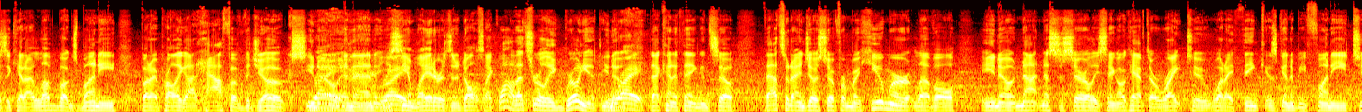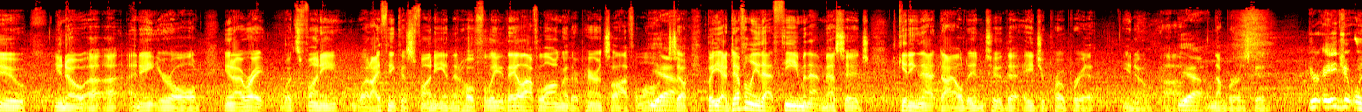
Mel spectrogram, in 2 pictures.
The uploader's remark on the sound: LIVE from Christian Product Expo 2022 in Lexington, KY!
